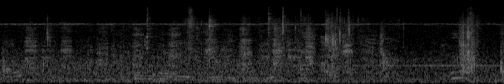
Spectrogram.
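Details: Pet French Bulldog making weird noises: a run of short breathy snorts and panting bursts, irregular and raspy, with a steady faint electronic whine in the background.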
